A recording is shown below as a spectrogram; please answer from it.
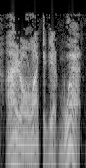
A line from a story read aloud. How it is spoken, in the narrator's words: moaned the unhappy bug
